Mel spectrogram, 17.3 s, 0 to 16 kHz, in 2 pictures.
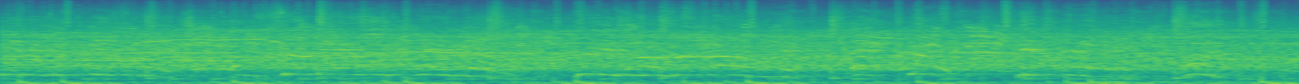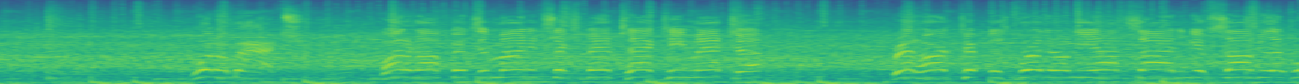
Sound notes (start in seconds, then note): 8.0 spectators cheering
